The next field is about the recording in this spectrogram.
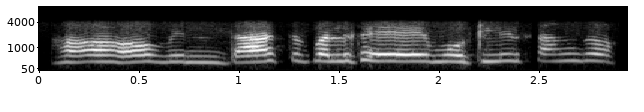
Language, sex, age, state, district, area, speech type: Marathi, female, 18-30, Maharashtra, Amravati, urban, conversation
